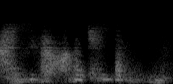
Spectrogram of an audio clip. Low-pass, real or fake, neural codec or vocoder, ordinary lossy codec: 7.2 kHz; fake; codec, 44.1 kHz, 0.9 kbps, DAC; none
